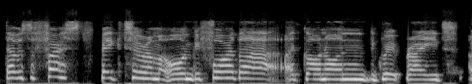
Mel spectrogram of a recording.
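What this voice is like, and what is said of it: Slight Scottish accent. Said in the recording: “it's a bit Scottish sounding, because I am a bit Scottish”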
